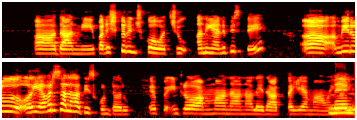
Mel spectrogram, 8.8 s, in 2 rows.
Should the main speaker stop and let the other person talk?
Yes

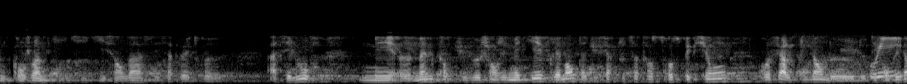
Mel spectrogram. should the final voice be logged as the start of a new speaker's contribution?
Yes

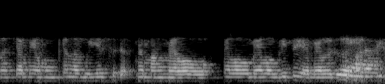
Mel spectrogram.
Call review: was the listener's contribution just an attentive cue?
No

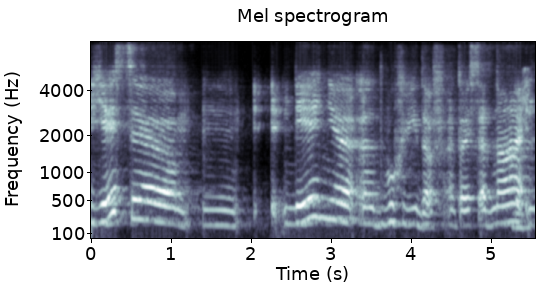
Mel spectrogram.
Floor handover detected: No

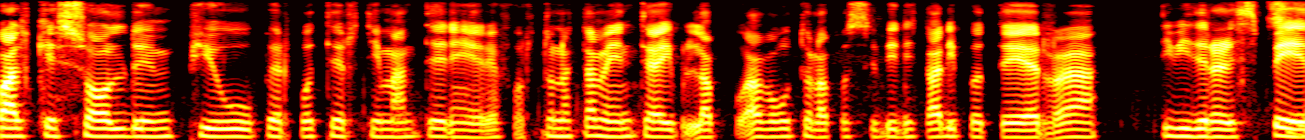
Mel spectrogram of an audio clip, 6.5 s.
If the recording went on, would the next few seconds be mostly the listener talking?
Yes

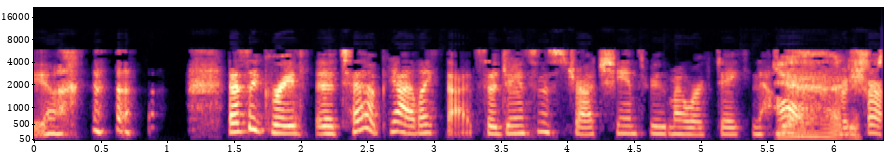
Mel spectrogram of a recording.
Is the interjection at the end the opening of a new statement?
Yes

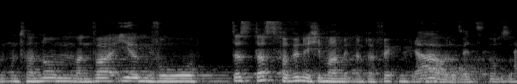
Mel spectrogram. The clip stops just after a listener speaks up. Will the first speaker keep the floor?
No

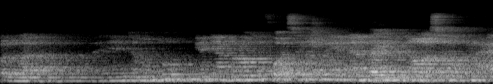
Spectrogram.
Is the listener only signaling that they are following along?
Yes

